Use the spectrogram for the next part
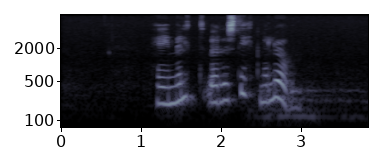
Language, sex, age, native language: Icelandic, female, 50-59, Icelandic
